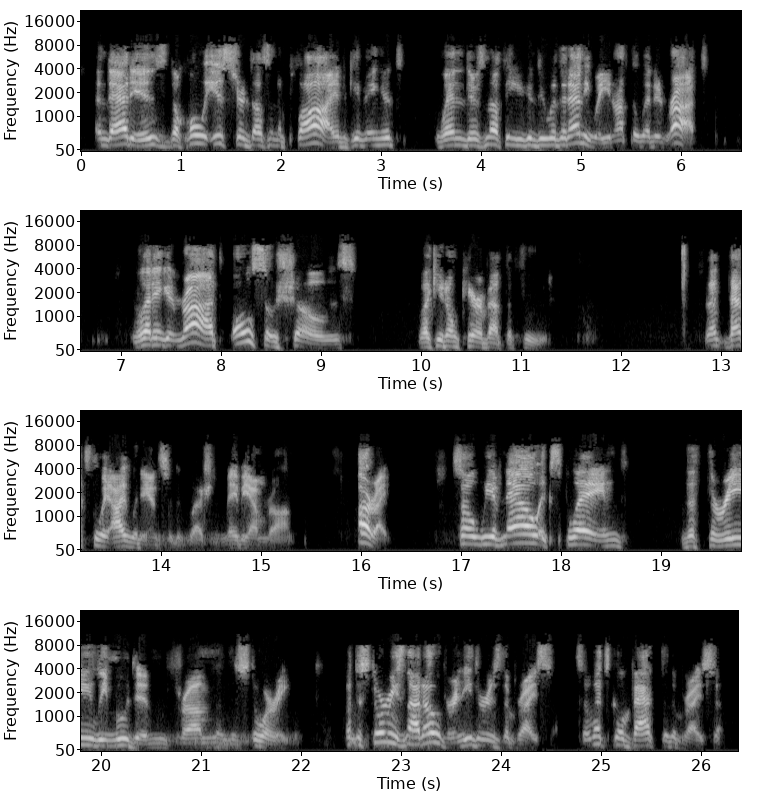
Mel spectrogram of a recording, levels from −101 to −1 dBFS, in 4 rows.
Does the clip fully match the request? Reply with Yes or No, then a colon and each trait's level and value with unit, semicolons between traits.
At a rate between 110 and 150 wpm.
No: average, 185 wpm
